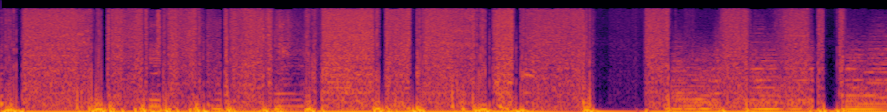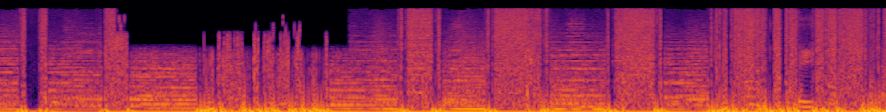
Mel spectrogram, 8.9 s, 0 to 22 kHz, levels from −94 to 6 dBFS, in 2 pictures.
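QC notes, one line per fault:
5.01–6.18 s, Bluetooth SBC bit pool drop. For just over a second the treble goes dull and a gritty, grainy noise rises under the sound. The link was congested, so the encoder cut its bit budget. The top sub-bands got few or no bits. What remained was quantised coarsely, and that roughness is the grit. The depth of the loss fits a bit pool falling from 28 to about 6, near 60 kbps. Full bandwidth returns at 6.18 s.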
